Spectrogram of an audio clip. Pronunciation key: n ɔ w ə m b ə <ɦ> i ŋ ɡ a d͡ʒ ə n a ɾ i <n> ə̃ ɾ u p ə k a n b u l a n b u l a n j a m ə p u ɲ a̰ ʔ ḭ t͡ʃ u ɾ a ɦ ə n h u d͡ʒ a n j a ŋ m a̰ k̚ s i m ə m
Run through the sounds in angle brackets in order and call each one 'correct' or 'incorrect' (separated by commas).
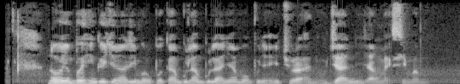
correct, incorrect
